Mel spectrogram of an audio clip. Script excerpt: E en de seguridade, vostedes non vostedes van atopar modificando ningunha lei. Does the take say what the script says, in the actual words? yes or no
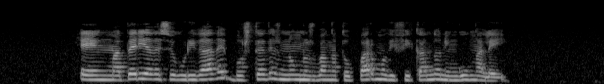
no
